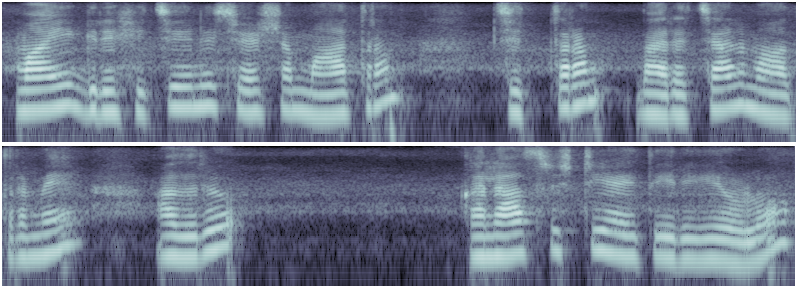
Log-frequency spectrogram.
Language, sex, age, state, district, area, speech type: Malayalam, female, 30-45, Kerala, Idukki, rural, spontaneous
